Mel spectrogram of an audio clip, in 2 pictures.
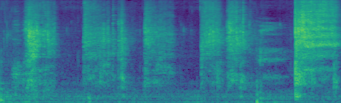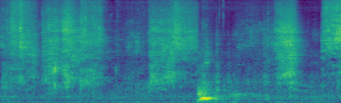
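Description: Ghee and flour are worked together by hand in a tagari bowl, giving a series of close, rhythmic scraping and squishing strokes with short pauses between them.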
